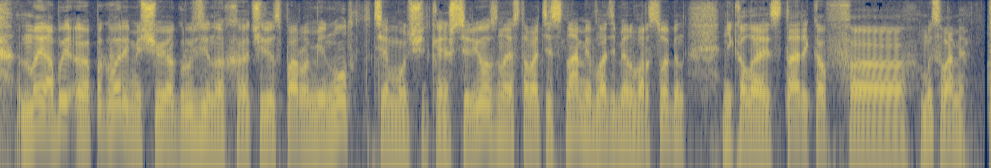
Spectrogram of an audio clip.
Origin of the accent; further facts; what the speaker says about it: Russia; я россиянин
